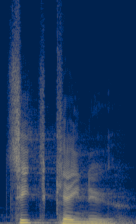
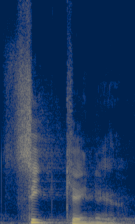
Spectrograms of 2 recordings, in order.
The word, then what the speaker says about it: Tzidkenu: Tonight we're going to be looking at a name of God that's a little hard to pronounce. It's Jehovah Tzidkenu. Try that. Tzidkenu.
